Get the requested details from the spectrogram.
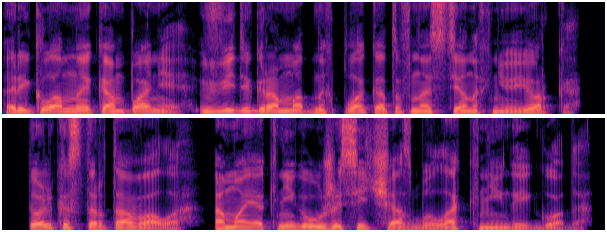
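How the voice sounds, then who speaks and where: A man reading an audiobook in a measured, wry first-person storytelling manner. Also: medium pitch, expressive, darkish tone, no room sound, clean studio sound. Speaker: narrator. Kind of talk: audiobook narration.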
